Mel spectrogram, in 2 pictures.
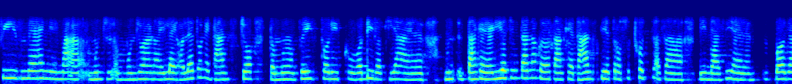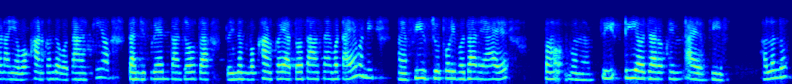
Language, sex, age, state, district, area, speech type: Sindhi, female, 18-30, Gujarat, Junagadh, rural, conversation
